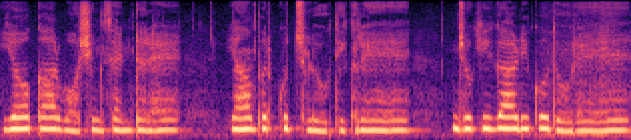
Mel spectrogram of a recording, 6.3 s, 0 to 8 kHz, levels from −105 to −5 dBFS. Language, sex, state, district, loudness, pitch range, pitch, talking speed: Hindi, female, Himachal Pradesh, Shimla, -16 LUFS, 210-245 Hz, 220 Hz, 180 wpm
